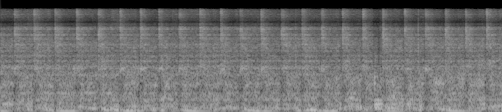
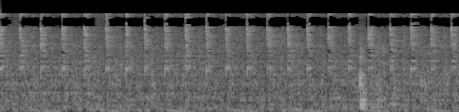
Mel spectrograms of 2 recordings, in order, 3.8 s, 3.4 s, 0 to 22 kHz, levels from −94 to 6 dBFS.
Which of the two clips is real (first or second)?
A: second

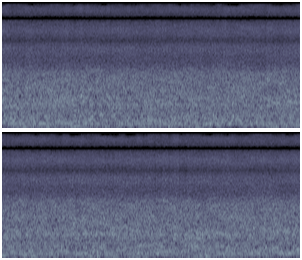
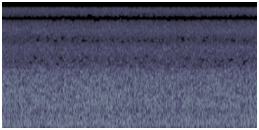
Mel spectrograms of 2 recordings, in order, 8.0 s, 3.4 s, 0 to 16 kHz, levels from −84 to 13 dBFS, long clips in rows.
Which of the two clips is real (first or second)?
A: second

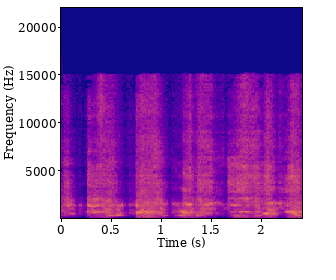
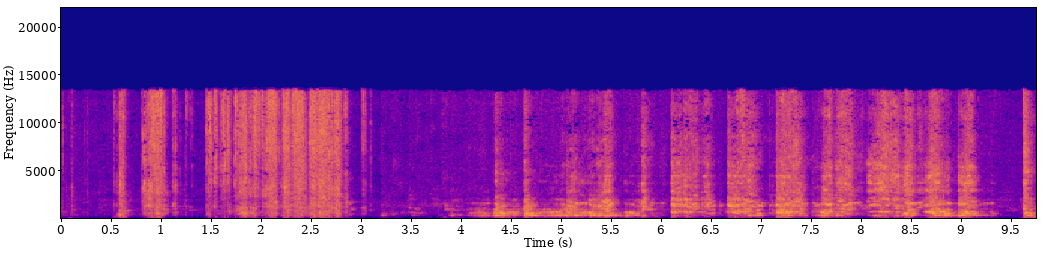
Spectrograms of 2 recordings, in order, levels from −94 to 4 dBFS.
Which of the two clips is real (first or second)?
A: second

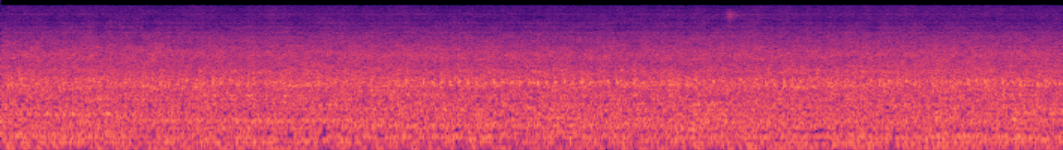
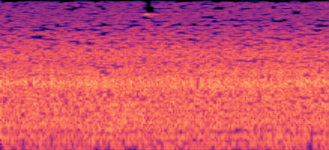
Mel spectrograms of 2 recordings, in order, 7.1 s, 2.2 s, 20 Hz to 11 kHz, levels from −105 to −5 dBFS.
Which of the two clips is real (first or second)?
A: second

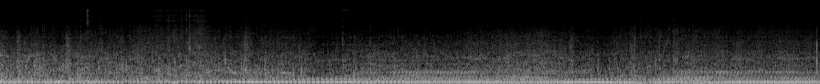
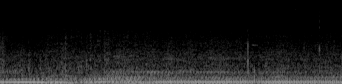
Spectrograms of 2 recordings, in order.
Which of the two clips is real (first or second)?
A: second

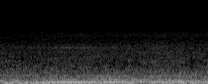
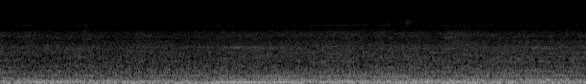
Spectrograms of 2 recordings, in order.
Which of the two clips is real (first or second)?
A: first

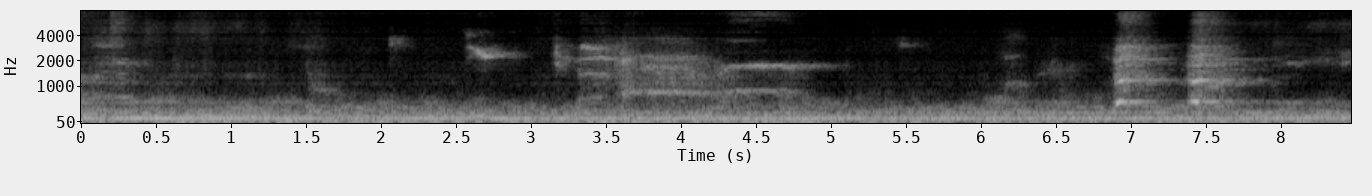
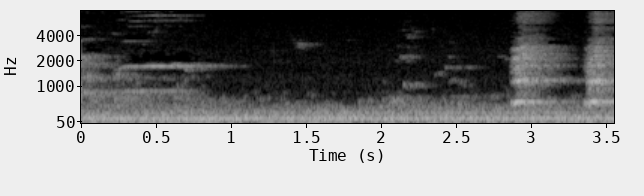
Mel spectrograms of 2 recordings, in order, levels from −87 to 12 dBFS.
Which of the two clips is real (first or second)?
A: second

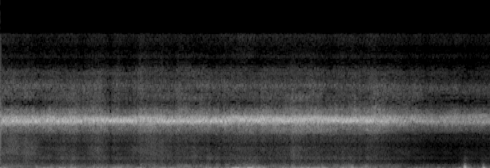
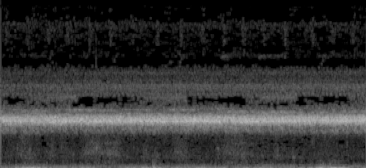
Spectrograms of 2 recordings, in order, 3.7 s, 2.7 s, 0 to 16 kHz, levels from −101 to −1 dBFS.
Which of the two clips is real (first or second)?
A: second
